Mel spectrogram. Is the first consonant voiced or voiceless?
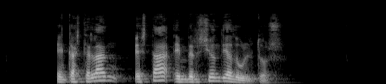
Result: voiced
